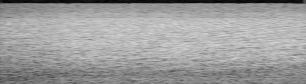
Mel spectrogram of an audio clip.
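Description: Anime sound effect: a steady rushing noise, like wind, swelling slightly.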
